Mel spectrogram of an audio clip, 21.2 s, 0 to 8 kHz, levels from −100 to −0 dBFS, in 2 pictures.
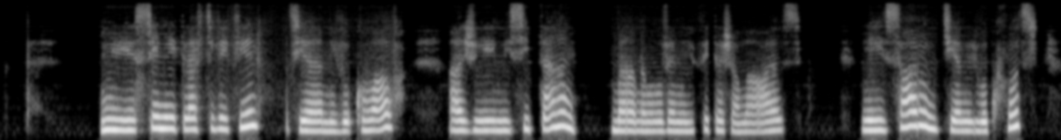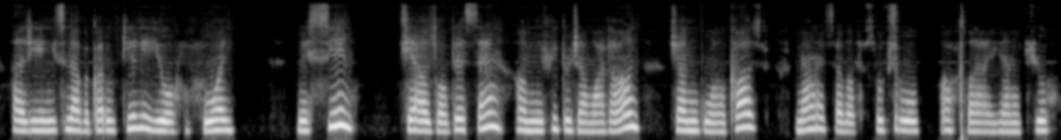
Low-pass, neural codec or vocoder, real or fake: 7.2 kHz; codec, 16 kHz, 0.5 kbps, FunCodec, trained on LibriTTS, 25 frames a second; fake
